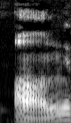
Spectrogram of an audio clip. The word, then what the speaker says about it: Aang: we could no longer call Aang Aang. Because Aang might more properly be pronounced Ong if it was part of a non-fictional universe, and we tried to relate it to names that actually exist.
